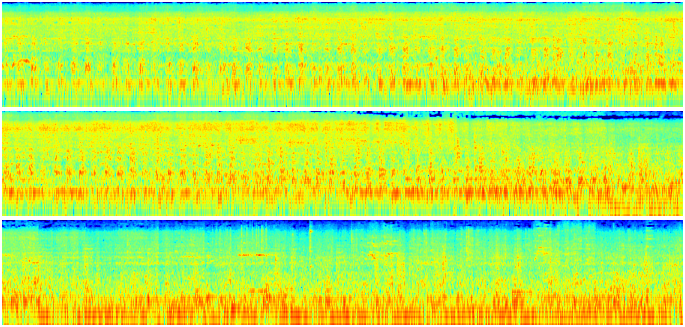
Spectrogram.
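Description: A train running along the line, its wheels rattling on the rails, growing steadily louder, with a deep rumble joining about two-thirds of the way in.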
